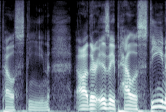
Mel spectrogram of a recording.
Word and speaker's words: Palestine: Palestine because there is a Palestine it's not Palestine it's pronounced Palestine uh there is a Palestine Ohio which is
